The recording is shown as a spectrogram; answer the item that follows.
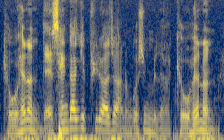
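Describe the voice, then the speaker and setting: A man's voice: medium pitch, big pitch swings, fast talker. A man preaching a sermon as pastor, emphatic and colloquial, often asking his congregation for agreement. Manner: emphatic preaching with frequent "그죠?" tag questions; colloquial, blunt asides.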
